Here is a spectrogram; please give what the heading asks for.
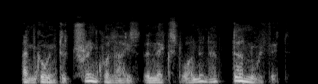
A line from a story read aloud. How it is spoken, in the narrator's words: he muttered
